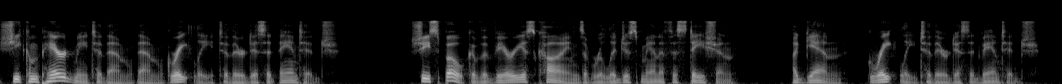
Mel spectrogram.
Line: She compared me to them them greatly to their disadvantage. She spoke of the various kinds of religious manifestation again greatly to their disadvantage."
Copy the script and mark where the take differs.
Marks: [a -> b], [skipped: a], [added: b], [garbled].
She compared me to them them greatly to their disadvantage. She spoke of the various kinds of religious manifestation again greatly to their disadvantage."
